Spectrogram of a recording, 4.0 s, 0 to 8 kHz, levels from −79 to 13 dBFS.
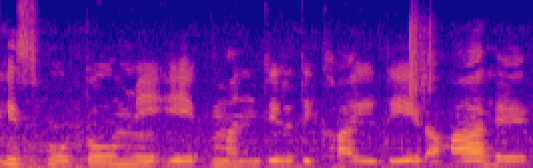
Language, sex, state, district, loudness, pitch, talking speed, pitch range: Hindi, female, Uttar Pradesh, Lucknow, -17 LUFS, 200 Hz, 135 wpm, 195-205 Hz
